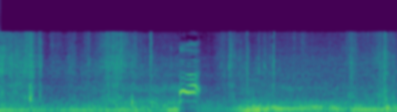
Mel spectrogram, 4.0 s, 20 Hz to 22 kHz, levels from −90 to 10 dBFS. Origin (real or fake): real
